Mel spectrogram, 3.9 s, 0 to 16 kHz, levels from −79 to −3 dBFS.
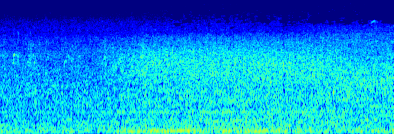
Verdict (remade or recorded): remade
